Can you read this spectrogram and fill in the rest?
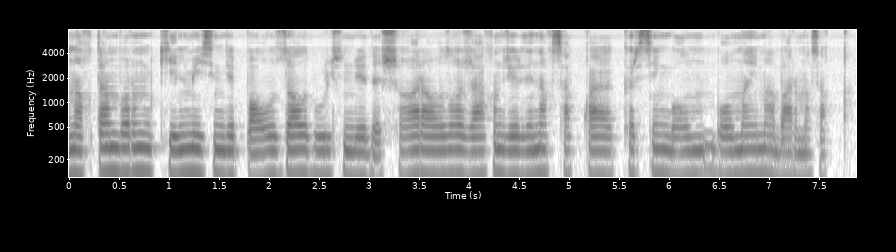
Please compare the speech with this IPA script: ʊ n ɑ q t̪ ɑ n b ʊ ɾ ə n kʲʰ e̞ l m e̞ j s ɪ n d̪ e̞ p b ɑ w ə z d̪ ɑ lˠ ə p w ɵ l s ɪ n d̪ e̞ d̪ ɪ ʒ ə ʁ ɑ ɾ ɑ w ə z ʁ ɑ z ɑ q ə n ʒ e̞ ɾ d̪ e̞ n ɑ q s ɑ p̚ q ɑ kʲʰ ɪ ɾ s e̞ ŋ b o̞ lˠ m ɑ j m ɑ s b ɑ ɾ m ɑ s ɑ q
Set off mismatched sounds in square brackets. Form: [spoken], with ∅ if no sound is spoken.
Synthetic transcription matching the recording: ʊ n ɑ q t̪ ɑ n b ʊ ɾ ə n kʲʰ e̞ l m e̞ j s ɪ [ŋ] d̪ e̞ p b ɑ w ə z d̪ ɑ lˠ ə p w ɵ l s ɪ n d̪ e̞ d̪ ɪ [ʃ] ə ʁ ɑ ɾ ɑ w ə z ʁ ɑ [ʒ] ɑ q ə n ʒ e̞ ɾ d̪ e̞ n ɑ q s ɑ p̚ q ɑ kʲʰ ɪ ɾ s e̞ ŋ b o̞ lˠ m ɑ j m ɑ [∅] b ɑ ɾ m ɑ s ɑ q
